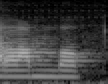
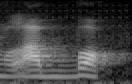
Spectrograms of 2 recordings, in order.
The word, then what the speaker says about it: lambok: Itu aturan M plus B ini di beberapa daerah tetap dibaca seperti penulisannya. Misalnya lambok tetap dibaca lambok. Tapi di beberapa daerah lain, seperti daerah saya khususnya, dibacanya langsung labok, bukan lambok.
